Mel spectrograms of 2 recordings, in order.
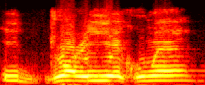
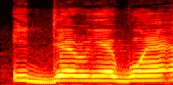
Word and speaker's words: Idoriyekunwe: That name is pronounced Idoriyekunwe. Idoriyekunwe.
